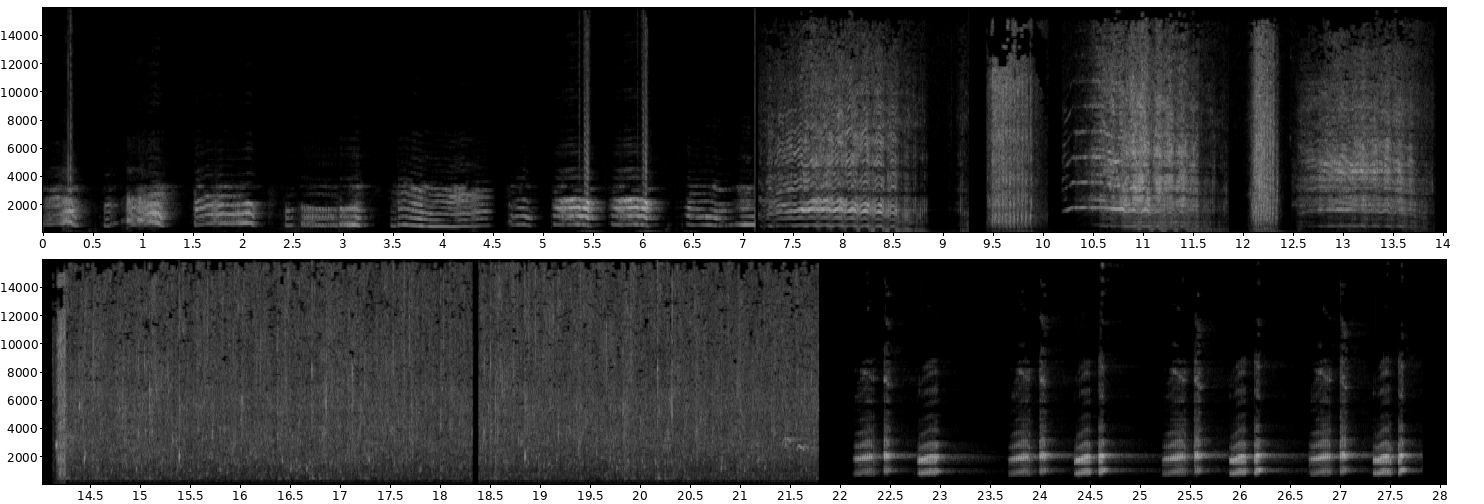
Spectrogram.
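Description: A run of animal sounds one after another: several seconds of pitched, wavering animal calls; a horse neighing three times, each call falling in pitch; a steady rushing noise lasting about eight seconds; then a frog croaking in an even rhythm of about two croaks a second.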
